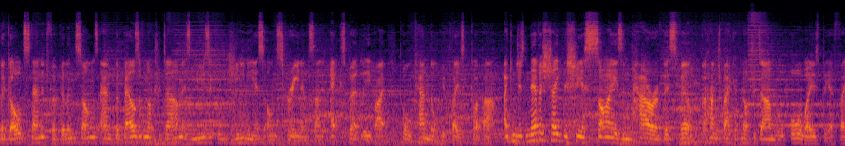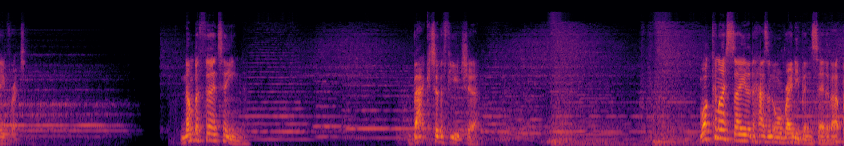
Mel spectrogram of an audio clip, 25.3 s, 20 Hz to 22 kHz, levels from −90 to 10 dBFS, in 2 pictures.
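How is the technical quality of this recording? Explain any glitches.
No technical glitches can be heard anywhere in the recording; the signal stays continuous and stable throughout.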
